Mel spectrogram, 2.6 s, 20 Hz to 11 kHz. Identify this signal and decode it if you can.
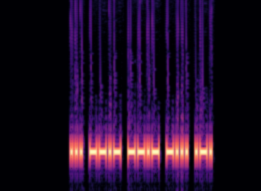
Morse code, heard as a keyed tone, about 50 wpm, 690 Hz. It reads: SQQBR
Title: Code Groups - 5 Letters - 50wpm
